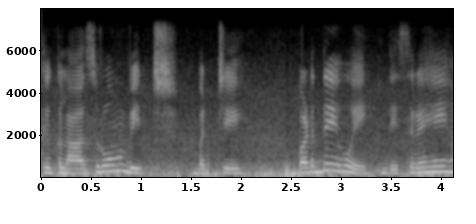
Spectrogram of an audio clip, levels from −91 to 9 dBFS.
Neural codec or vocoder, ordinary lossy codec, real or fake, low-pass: none; none; real; 7.2 kHz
